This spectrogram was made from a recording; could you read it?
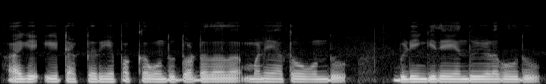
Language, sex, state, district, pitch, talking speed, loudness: Kannada, male, Karnataka, Koppal, 120 Hz, 155 wpm, -15 LUFS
